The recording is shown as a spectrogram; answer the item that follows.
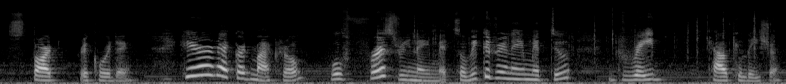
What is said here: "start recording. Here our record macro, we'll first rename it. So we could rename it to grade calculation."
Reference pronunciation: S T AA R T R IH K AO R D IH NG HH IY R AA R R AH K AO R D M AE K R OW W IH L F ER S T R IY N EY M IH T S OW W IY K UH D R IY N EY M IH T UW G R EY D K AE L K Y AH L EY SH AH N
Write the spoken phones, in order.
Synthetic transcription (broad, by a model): S T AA R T R IH K AO R D IH NG HH IY R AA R R AH K AO R D M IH K R OW W IH L F ER S T R IY N EY M IH T S OW W IY K UH D R IY N EY M IH T UW G R EY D K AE L K Y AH L EY SH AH N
